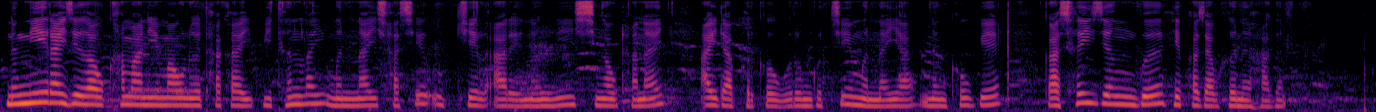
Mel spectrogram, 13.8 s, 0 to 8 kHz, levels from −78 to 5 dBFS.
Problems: background conversations at intervals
